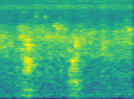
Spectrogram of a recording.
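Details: Pig on a Philippine backyard farm where a short, low-bodied sow is kept for breeding piglets; two quick, harsh squealing bursts about half a second apart over a steady hiss of background noise.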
